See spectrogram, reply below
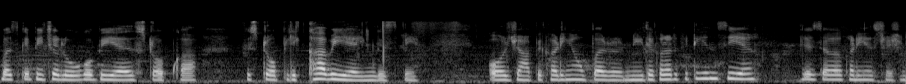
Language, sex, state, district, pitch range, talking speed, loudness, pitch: Hindi, female, Delhi, New Delhi, 195-225 Hz, 210 wpm, -20 LUFS, 215 Hz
